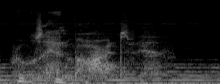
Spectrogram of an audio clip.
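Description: A brief breathy, whispered voice with a falling pitch over a steady low musical drone.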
